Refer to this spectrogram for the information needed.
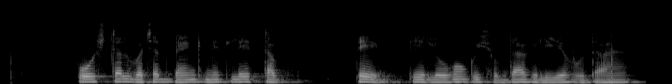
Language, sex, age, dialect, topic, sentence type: Hindi, male, 18-24, Awadhi Bundeli, banking, statement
